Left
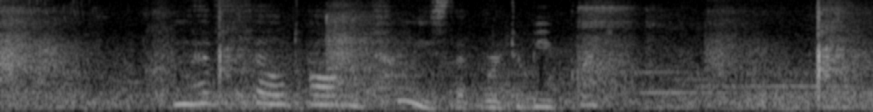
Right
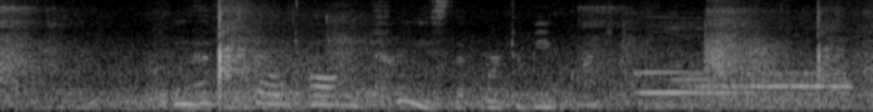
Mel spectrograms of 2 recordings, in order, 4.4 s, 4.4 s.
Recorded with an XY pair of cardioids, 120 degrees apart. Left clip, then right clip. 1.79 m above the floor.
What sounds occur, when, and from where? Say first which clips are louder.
0.9 s a man speaking: right 4 dB; 15° left; by 3.1 s 25° left
3.2 s a squeak: right 9 dB; 50° right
